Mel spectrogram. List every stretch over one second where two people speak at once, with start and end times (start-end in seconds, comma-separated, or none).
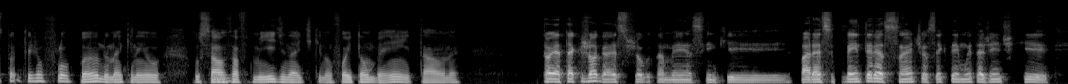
none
